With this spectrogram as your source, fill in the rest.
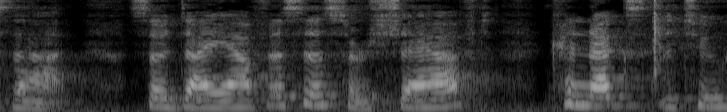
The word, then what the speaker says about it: diaphysis: The real name for shaft is diaphysis, is how you pronounce that. So diaphysis or shaft connects the two heads, proximal and distal head.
